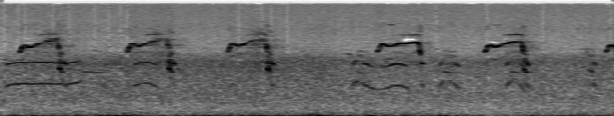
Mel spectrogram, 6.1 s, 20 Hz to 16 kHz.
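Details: Latvian golden eagle calling to its mate around 11 AM on 9 February 2020, mating on the right branch; repeated high thin whistles with a lower, wavering second voice answering between them, against rough broadband noise.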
